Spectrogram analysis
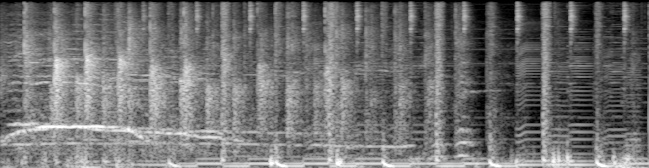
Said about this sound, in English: Keep clapping for your host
